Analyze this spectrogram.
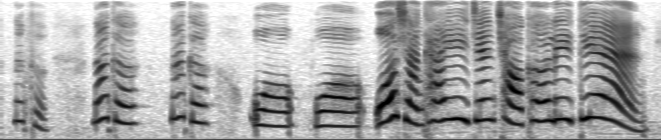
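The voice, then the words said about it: Nervous stammering, then shouting. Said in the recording (Chinese): “本来很小声、很小声、很小声说话的红松鼠就很紧张的跟大哥哥说 ... 红松鼠大声的喊出来了”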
